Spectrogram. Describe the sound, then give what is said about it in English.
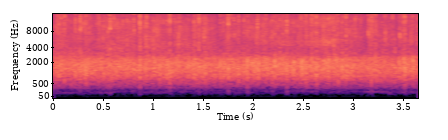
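An audience at the first church service of the year claps as praise to God, a dense wash of many hands applauding at once, sustained and fairly loud throughout with no voices standing out. “Come on, let's give God a hand clap of praise for that.”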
